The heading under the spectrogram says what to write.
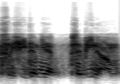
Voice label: chat, speech Czech; War Thunder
